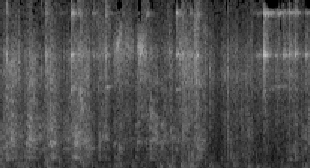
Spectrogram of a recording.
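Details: Two Boston Terriers fighting, playing and chasing each other around a house: quick breathy pants, snorts and snuffles in uneven bursts, hissy and airy, with small thumps of movement and no voices or music.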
